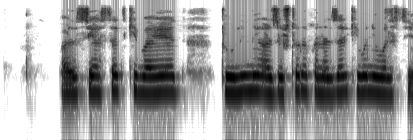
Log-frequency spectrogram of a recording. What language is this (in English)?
Pashto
